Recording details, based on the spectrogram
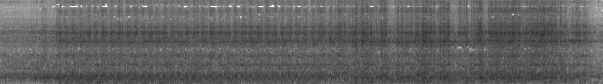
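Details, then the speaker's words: A new-build apartment's cold-water meter, with the coarse filter sealed by the developer, while the boiler fills: a loud, continuous whirring hiss with a rapid buzz under flow. The meter is unusually noisy; the owner expects it to fail soon, and the cause is unconfirmed. "да все соседи на уши поднимет прикиньте да вот такой шум создает этот счетчик когда вода через него проходит просто жесть"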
